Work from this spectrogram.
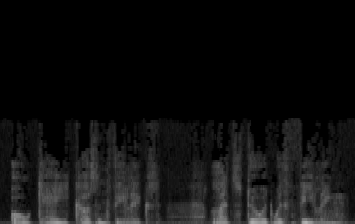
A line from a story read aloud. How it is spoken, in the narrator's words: He whispered under his breath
